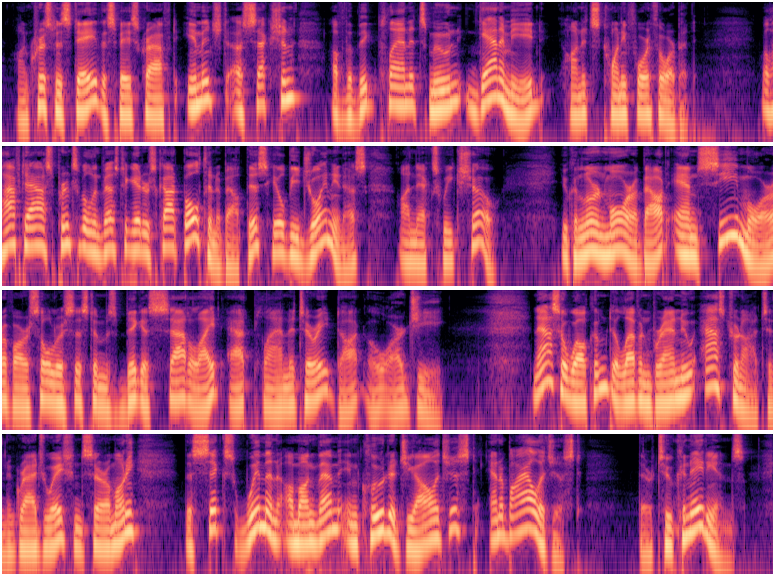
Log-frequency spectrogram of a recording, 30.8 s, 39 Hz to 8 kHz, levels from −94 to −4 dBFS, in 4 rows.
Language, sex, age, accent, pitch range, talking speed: English, male, 60-79, American, 110-165 Hz, 145 wpm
